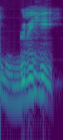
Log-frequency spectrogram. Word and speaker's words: गृह: लेकिन अगर हमने इसे ऐसे लिखना है तो हम इसे बोलेंगे गृह, री की साउंड देगा, री का उच्चारण मिलेगा इसमें।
